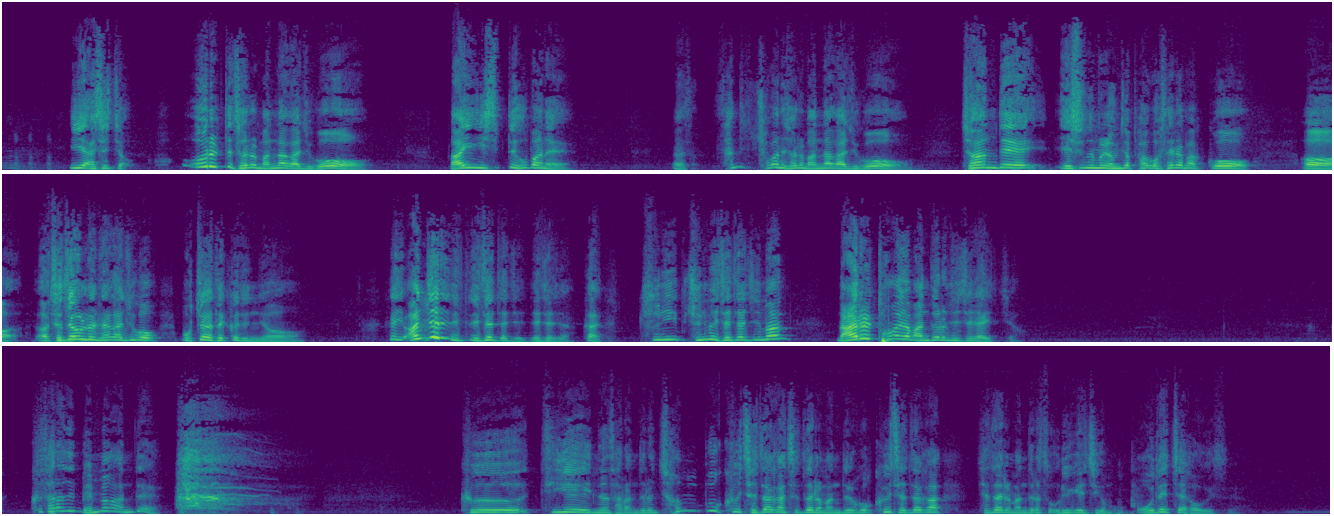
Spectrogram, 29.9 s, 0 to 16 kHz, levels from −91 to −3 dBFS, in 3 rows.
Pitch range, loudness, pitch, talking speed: 195-255 Hz, -32 LUFS, 225 Hz, 320 characters per minute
